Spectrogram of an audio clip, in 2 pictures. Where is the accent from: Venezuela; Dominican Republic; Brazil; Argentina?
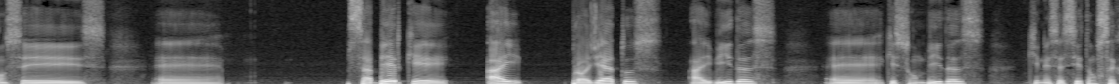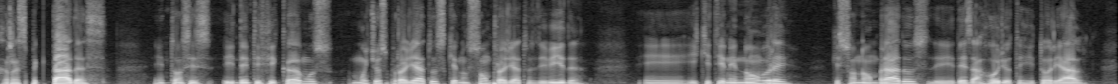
Brazil; Spanish is a second language; moved away as an adult; now in Mexico; Y sí, vengo de Brasil, estoy acá ya algunos meses en México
